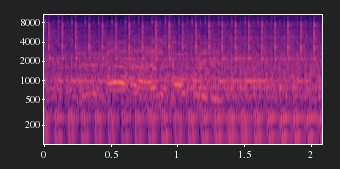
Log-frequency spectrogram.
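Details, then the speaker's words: Royal Enfield Bullet 350 Electra, after cleaning and refitting: light, quick tak-tak ticking over idle that speeds up and slows with engine speed, quieter than before but still present; valve tappet noise. "जो टक टक टक टक टक आवाज आ रहा है इसमें इंजन के साथ अगर इंजन फास्ट कर रहे है तो फास्ट आवाज आ रहा है स्लो कर रहे तोलो आवाज आ रहा है"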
